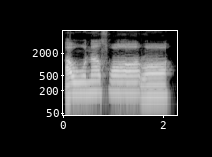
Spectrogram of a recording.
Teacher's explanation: را کے اوپر کڑا زبر ہے، ایک الف کے لمٹ میں کھینچنا ہے، را کو موٹا کرنا ہے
